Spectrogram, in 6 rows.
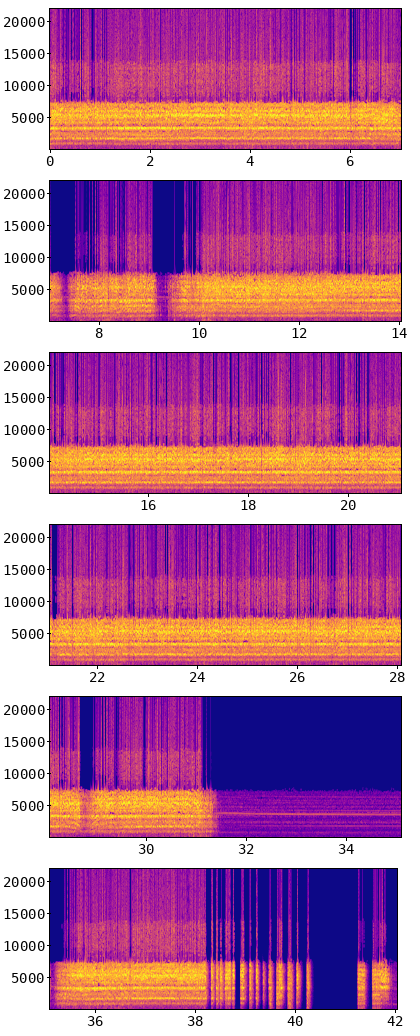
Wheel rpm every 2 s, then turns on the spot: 220, 230, 230, 160, 140, 210, 230, 230, 230, 230, 230, 230, 230, 240, 190, 130, 0, 80, 230, 230, 230.
8-10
